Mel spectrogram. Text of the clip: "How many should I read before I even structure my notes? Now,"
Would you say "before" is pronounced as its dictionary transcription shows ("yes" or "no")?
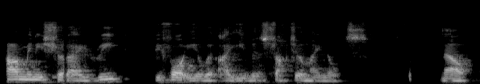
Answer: no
